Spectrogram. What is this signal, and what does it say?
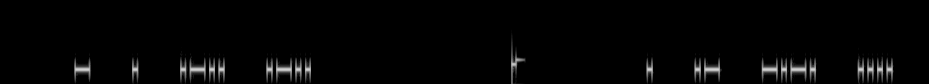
Morse code, heard as a keyed tone, about 25 wpm, spaced as for 14 wpm, 700 Hz. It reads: TELL EACH
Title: 3x Character Spacing - Top 200 Words - 25wpm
